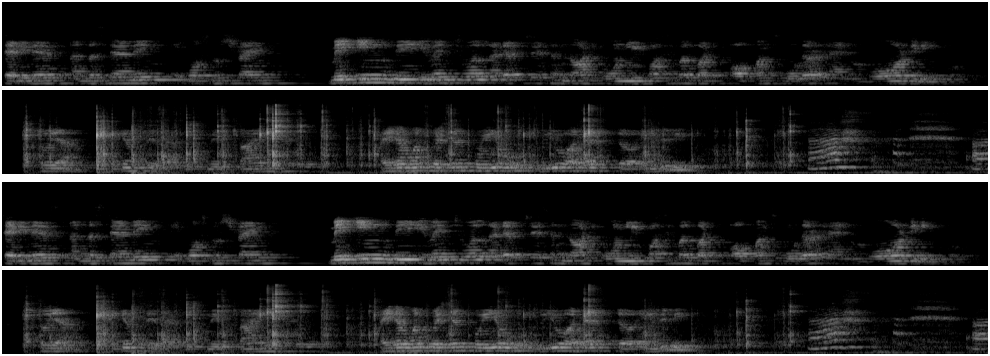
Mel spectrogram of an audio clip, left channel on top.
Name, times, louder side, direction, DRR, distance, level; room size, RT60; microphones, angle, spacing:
voice 1, 0.0-2.8 3.3-9.6 10.2-13.1 13.6-16.8, right 2 dB, 30° right, -2 dB, 1.6 m, -39 dB
sound 1, 10.1-10.5 10.8-13.6 14.1-15.9 16.2-17.8 18.1-18.2, left 4 dB, 20° left, 0.4 m, -37 dB
voice 2, 17.3-19.7, left 2 dB, 80° left, -2 dB, 2.1 m, -45 dB
7.0 x 2.7 x 5.5 m, 0.86 s
head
